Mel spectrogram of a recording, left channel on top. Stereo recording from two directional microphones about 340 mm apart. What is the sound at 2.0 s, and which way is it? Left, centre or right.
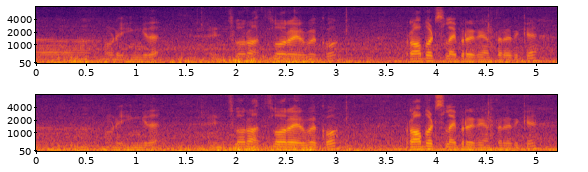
Speech, centre.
